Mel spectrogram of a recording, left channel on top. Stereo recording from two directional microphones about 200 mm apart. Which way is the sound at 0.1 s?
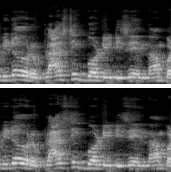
40° left (ahead or behind).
